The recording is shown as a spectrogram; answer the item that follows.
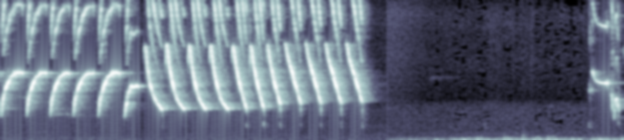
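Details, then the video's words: Canary song used to trigger other canaries to answer with long rolls: repeated high whistled phrases and fast descending notes, then a pause with low rumbling noise before a final chirp. "Pancingan Kenari Biar Gacor Ngeroll Panjang! Dijamin Kenari Lain Pasti Langsung Nyaut Emosi Ngeroll"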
